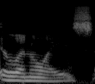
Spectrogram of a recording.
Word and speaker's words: Illinois: the end of it there is no e on the end of Illinois to make it noise well but there but there is an S and there is an S but it is a silent s is it from yes but it's still um I mean if if if you expect words to be a little more phonetic it makes sense to say Illinois I mean you're wrong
